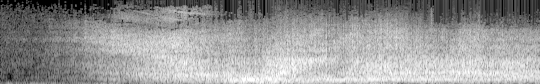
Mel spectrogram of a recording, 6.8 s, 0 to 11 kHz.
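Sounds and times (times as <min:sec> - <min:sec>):
aircraft approaching to land flying low and fast overhead on a very cold day: 0:00.0 - 0:06.7.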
